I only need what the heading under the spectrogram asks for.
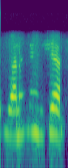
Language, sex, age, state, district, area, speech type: Hindi, female, 30-45, Uttar Pradesh, Mirzapur, rural, conversation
